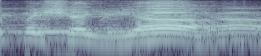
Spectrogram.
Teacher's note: ਇਹ ਜੋ ਅਧਿਕ ਲੱਗੀ ਹੈ, ਇਹਨੇ य ਦੀ ਆਵਾਜ਼ ਦੋਹਰੀ ਕਰਕੇ ਪਛਈਆ ਇਦਾਂ ਉਚਾਰਨ ਕਰ ਦੇਣਾ ਹੈ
